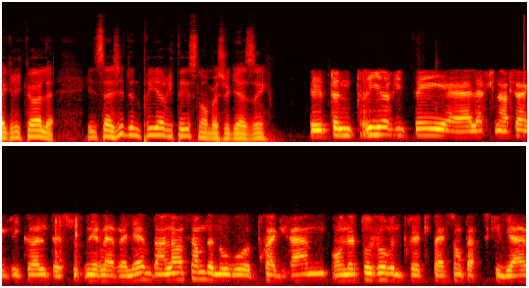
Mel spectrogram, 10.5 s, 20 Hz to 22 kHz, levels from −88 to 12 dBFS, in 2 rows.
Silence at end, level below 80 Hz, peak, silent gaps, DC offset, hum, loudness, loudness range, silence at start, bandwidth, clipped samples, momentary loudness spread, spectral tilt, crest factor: 0 s; -52 dBFS; -6 dBFS; none; under 0.1%; none; -24 LUFS; 2 LU; 0 s; 11.5 kHz; under 0.1%; 6 LU; -6 dB/octave; 18 dB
